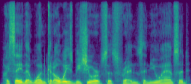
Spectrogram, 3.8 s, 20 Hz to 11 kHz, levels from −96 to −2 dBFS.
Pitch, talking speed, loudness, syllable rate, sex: 140 Hz, 220 wpm, -16 LUFS, 5.0 syllables/s, male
